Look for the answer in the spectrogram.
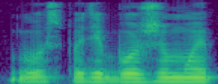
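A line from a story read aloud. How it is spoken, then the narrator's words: Muttered. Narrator (Russian): пробормотала Энни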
